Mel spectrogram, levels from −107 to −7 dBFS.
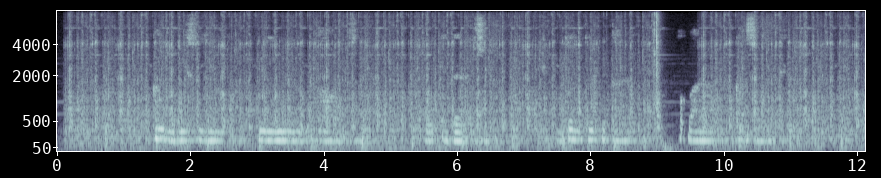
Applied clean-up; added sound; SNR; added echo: none; Mechanisms; 0 dB; reverberation time 1.2 s.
